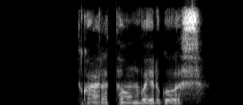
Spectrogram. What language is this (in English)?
Kinyarwanda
